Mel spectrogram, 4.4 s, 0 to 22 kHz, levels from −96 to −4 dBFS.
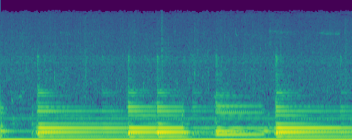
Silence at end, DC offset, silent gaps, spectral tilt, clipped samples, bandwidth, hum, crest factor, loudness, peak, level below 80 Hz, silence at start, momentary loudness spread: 0 s; 10%; none; -7.5 dB/octave; under 0.1%; 15 kHz; none; 14 dB; -16 LUFS; 0 dBFS; -50 dBFS; 0 s; 10 LU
